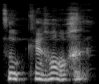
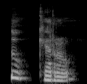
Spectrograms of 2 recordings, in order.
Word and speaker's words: zucchero: So sometimes I might say odd things like zucchero. That's really funny because I'm not pronouncing it correctly when I do that. Of course, it should be zucchero. You need to roll the R a little bit.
